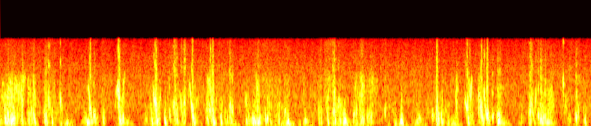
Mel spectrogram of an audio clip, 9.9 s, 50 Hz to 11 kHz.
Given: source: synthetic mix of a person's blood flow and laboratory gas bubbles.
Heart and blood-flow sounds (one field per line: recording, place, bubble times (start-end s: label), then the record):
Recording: Doppler ultrasound of blood flow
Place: precordium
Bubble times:
0.00-0.43 s: bubbles
0.46-0.64 s: bubbles
0.72-0.92 s: bubbles
0.98-1.05 s: bubbles
1.41-1.64 s: bubbles
1.69-1.80 s: bubbles
1.91-2.12 s: bubbles
2.49-2.70 s: bubbles
2.72-3.31 s: bubbles
3.41-3.90 s: bubbles
4.08-4.70 s: bubbles
4.73-4.84 s: bubbles
5.29-5.79 s: bubbles
5.88-6.30 s: bubbles
6.41-6.46 s: bubbles
7.18-7.42 s: bubbles
7.58-7.67 s: bubbles
7.75-7.92 s: bubbles
7.95-8.43 s: bubbles
8.80-9.26 s: bubbles
9.37-9.48 s: bubbles
9.60-9.82 s: bubbles
From the record:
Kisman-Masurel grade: 243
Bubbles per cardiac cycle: several, 3 to 8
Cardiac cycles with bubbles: 100%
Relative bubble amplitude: loud (0.450 to 0.775)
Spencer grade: 3 (all of the cardiac periods contain showers or single bubble signals, but not dominating or overriding the cardiac motion signals)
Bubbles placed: anywhere in the cardiac cycle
